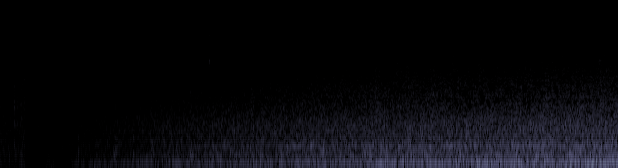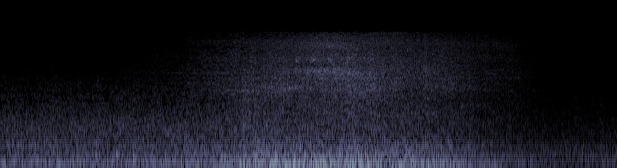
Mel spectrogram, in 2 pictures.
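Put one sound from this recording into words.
A train rumbles along the rails, growing louder as it nears and passes close by, then falls away.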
